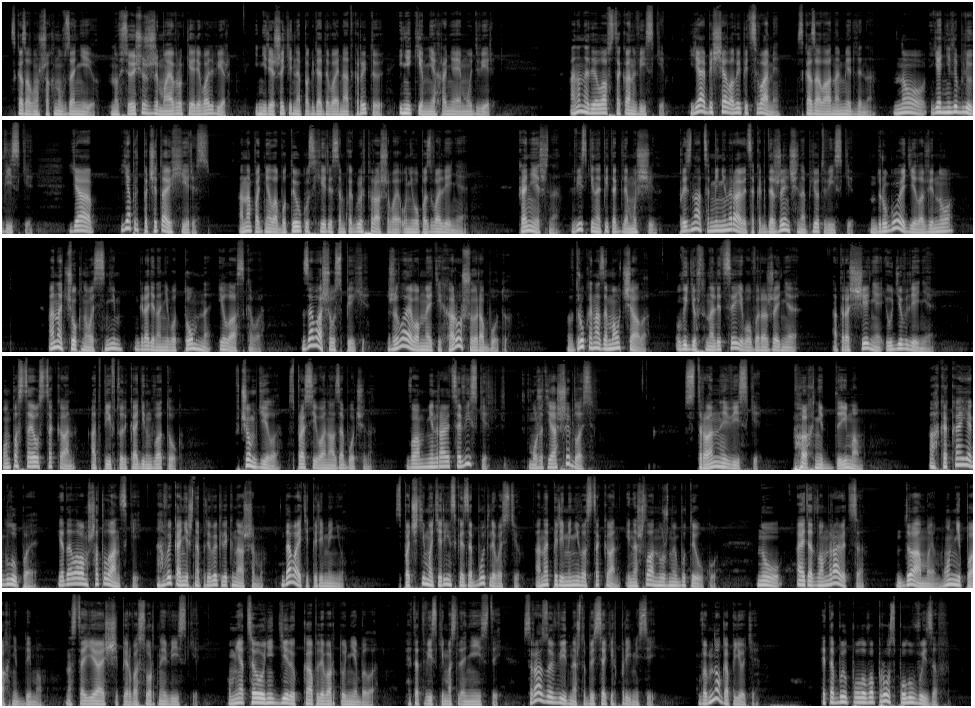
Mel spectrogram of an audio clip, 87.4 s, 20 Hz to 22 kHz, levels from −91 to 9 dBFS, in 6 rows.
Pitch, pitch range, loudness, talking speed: 115 Hz, 100-145 Hz, -25 LUFS, 130 wpm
